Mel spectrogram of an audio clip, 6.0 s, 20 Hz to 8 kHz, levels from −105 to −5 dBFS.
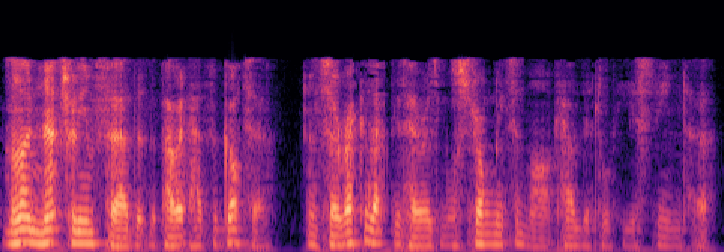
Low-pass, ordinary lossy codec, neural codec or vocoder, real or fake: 7.2 kHz; AAC, 16 kbps; none; real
